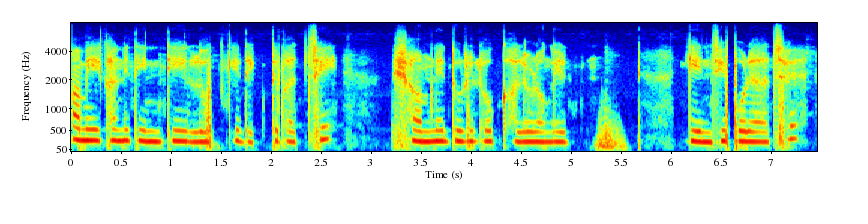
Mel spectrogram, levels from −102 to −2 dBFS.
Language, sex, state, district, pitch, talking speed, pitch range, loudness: Bengali, female, West Bengal, Jalpaiguri, 240 Hz, 110 wpm, 230-255 Hz, -19 LUFS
